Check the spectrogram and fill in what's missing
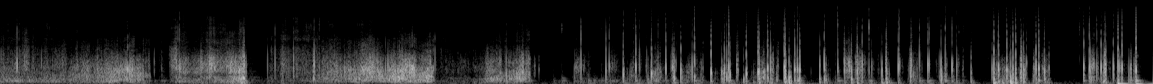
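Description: A floral beeswax-coated cotton food wrap, moulded over a microphone, is scratched and tapped with long acrylic nails. Stretches of dense, crinkly scratching give way to rapid runs of sharp, dry taps and sticky crackles, with most of the energy in the low-mids and little high content.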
